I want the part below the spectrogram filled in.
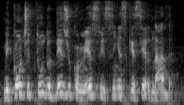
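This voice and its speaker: A man reading aloud, voicing a poised adult woman mentor who speaks calmly and insistently. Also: high voice, fairly quick, soft background music, voice pushed up. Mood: attentive. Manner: calm, teasing, insistent.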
